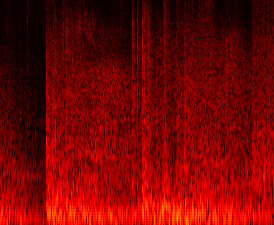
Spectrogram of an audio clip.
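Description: Gunfire and artillery in the real-time strategy game Wargame Red Dragon, with infantry giving supporting fire: a dense, continuous roar of shots and booms that jumps louder after a brief quieter start and carries on without pause.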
